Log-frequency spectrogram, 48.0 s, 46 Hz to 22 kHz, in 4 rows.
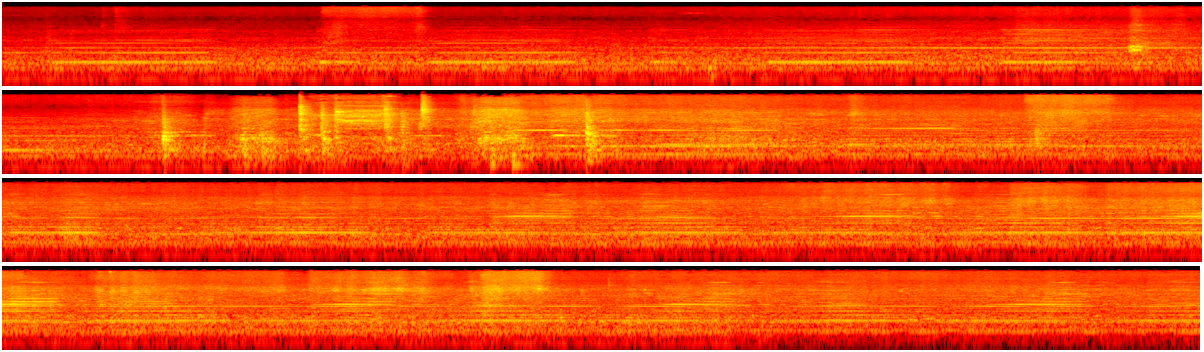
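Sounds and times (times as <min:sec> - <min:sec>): machining center humming and whining: 0:00.0 - 0:47.9
sharp knocks and clatter: 0:13.6 - 0:18.1.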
